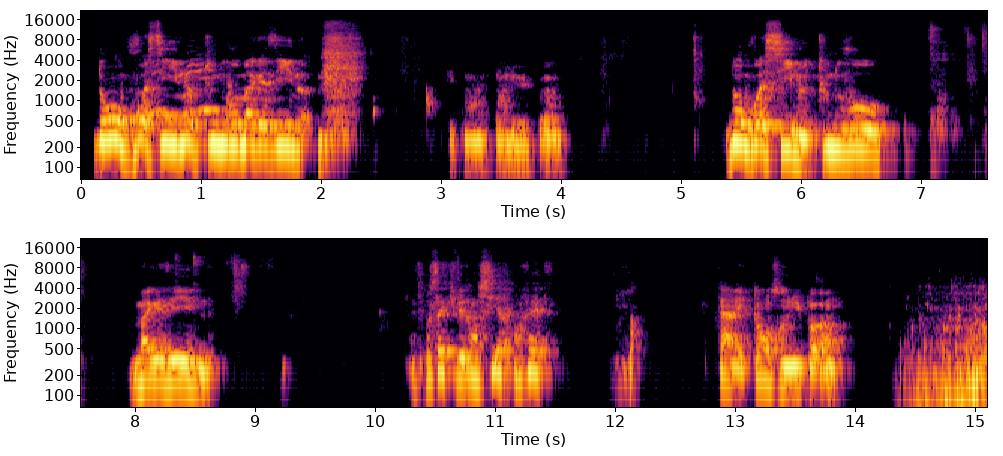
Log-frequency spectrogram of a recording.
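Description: A man talks to the listener close by, with animation.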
